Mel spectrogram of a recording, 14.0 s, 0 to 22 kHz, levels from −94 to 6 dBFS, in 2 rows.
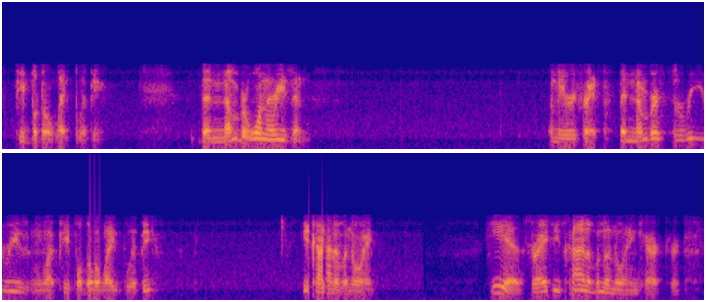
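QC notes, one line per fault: Throughout, GSM full-rate codec. The sound has a buzzy, gravelly roughness, typical of the 13 kbps GSM full-rate codec. It rebuilds the signal from a vocal-tract model driven by thinned-out pulses. The band runs about 250 Hz to 3.4 kHz, with nothing above 3.8 kHz.
0.00 to 11.24 s, input switched to a poorer device. The opening stretch sounds dull and boxy, with a faint added noise floor and a level a few dB different. At 11.24 s, after a 20 ms gap, the tone clears up. The cause is likely a change of input microphone or headset profile.
7.90 to 7.99 s and 10.08 to 10.26 s, chunks out of order. Blocks of about 46 ms play out of sequence, one chunk late in the first case and three in the second. The hard joins at the wrong points cause a brief jumbled moment.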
